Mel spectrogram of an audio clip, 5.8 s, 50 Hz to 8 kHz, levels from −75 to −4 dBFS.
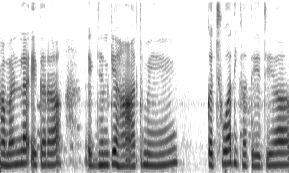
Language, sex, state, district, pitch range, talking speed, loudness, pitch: Chhattisgarhi, female, Chhattisgarh, Jashpur, 190-210 Hz, 135 wpm, -19 LUFS, 195 Hz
